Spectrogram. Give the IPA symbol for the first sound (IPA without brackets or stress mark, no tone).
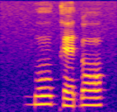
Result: ɡ͡b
